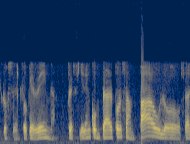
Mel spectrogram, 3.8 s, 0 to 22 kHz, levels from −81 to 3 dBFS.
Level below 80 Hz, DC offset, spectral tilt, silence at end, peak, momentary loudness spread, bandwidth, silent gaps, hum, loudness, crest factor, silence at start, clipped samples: -56 dBFS; under 0.1%; -7.5 dB/octave; 0 s; 0 dBFS; 8 LU; 7.8 kHz; none; none; -19 LUFS; 18 dB; 0.05 s; under 0.1%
